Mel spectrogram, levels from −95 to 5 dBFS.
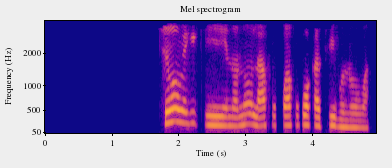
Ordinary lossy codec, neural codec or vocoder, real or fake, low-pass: MP3, 32 kbps; codec, 44.1 kHz, 7.8 kbps, DAC; fake; 3.6 kHz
